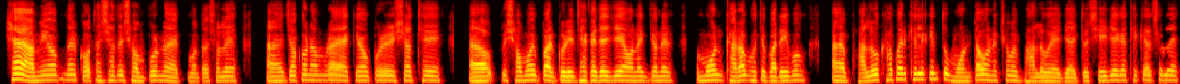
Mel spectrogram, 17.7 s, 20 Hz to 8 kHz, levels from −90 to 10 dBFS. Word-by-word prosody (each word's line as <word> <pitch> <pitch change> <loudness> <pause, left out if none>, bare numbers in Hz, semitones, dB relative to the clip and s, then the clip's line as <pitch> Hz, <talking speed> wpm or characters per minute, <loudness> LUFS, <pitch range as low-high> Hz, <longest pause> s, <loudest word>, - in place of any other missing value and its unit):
হ্যাঁ, 200 -1 +8
আমিও 165 +3 0
আপনার 185 -1 -3
কথার 155 -1 -1
সাথে 170 +1 -1 0.2
সম্পূর্ণ 165 +3 -1 0.2
একমত। 135 0 -8
আসলে 150 +1 -2 0.6
আ - - +3 0.3
যখন 165 +2 0
আমরা 170 - -2 0.2
একে 160 +1 -6
অপরের 85 - -1
সাথে 165 +1 -2 0.7
আ - - +3 0.4
প - - -54 0.2
সময় 165 +2 +2
পার 165 -2 +6
করি, 155 0 +5 0.2
দেখা 160 0 +3
যায় 165 0 +5
যে, 165 - +4 0.2
অনেকজনের 155 0 -1 0.5
মন 175 +1 +4 0.2
খারাপ 160 +3 +3
হতে 160 +1 -1
পারে 155 0 +3
এবং 170 +2 -2 0.5
অ্যা 155 - +2 0.3
ভালো 145 +5 +2 0.2
খাবার 190 +3 +1
খেলে 200 0 +3
কিন্তু 210 0 0 0.2
মনটাও 145 +1 +1
অনেক 165 -2 -4
সময় 170 -2 -2
ভালো 140 0 -1
হয়ে 145 -2 0
যায়। 130 -1 0
তো - - -4 0.2
সেই 160 0 0
জায়গা 175 0 +1
থেকে 165 - -6
আসলে 175 -1 -3
160 Hz, 150 wpm, -24 LUFS, 150-175 Hz, 0.7 s, হ্যাঁ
